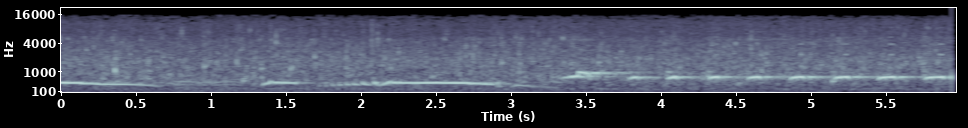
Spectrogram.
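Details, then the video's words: Zebra dove song from a Bangkok or local bird used as a training model: smooth drawn-out notes give way to a quick string of short, level coos, roughly eight in three seconds, with faint hiss behind. "Anggunan Terapi Perkutut Bangkok Dan Lokal"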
